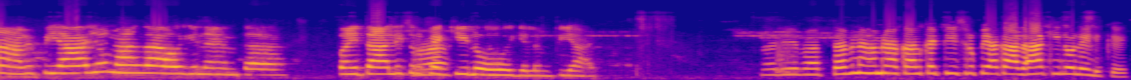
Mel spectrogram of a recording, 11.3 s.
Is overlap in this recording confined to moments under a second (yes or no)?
yes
